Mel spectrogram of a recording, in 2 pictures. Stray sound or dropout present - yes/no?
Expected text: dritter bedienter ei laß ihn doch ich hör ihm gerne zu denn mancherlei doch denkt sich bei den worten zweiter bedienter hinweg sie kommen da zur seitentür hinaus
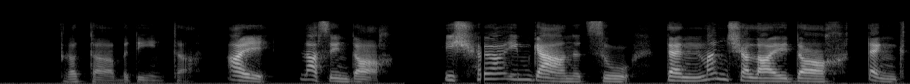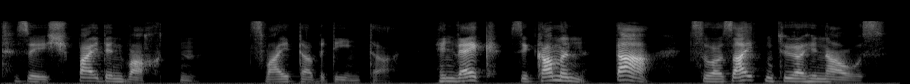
yes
